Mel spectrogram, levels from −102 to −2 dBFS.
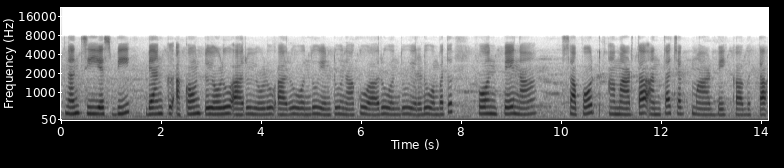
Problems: constant background noise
